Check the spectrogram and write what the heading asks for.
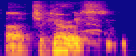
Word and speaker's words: Chakiris: Chakiris.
